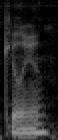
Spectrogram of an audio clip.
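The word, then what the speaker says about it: Cillian: And let me tell you what, I think it's those pronounced three- Killian. I don't know what it is, to be honest with you. I had to look it up. It is Killian.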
